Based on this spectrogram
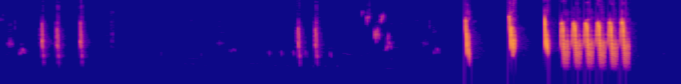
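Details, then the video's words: Sedge wren: soft scattered high chips, then three louder separate dry notes launching into a quick staccato chatter of about eight notes. "Sedge Wren Bird Sound"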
